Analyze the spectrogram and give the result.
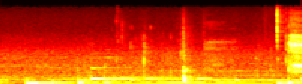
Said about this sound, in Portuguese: tô engasgado. Peraí, deixa eu beber uma água.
